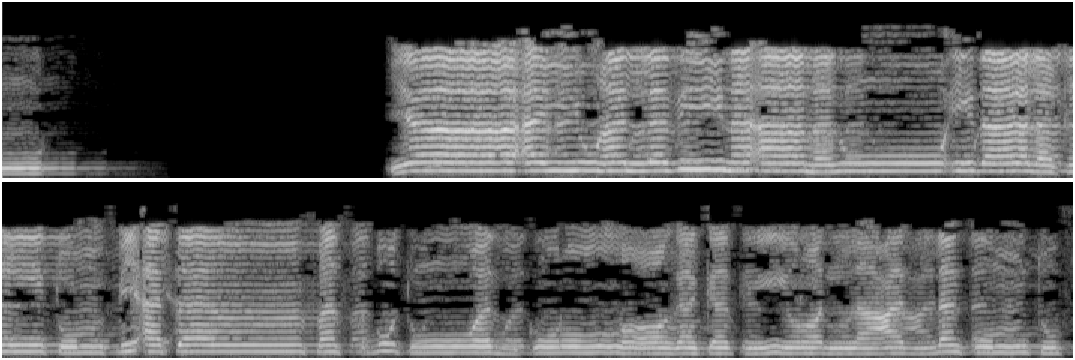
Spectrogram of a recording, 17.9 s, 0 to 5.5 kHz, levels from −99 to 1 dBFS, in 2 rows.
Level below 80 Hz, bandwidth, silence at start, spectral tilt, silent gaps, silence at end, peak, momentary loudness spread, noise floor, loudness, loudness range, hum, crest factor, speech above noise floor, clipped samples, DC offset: -68 dBFS; 5 kHz; 0 s; -6.5 dB/octave; 1.41-3.15 s; 0.1 s; -2 dBFS; 12 LU; -68 dBFS; -21 LUFS; 8 LU; none; 22 dB; 45 dB; under 0.1%; under 0.1%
